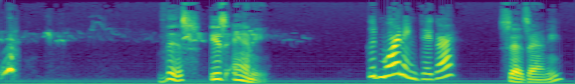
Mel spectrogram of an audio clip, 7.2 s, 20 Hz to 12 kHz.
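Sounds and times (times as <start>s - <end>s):
dog giving a short sharp bark: 0.0s - 0.2s
faint steady hum: 0.0s - 7.1s
speech: 2.0s - 3.4s, 4.6s - 7.1s.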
